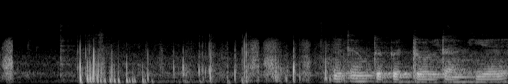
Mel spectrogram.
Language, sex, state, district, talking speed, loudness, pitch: Odia, male, Odisha, Sambalpur, 70 wpm, -28 LUFS, 130 Hz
